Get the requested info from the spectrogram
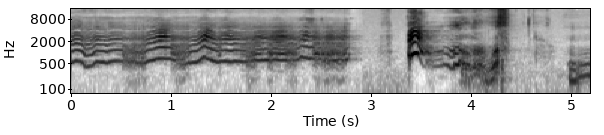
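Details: Pet dog "talking" to its owner with drawn-out, wavering howl-like moans that rise and fall, then a sharp yelp and a short whine, with music and a person asking for a treat around it.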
